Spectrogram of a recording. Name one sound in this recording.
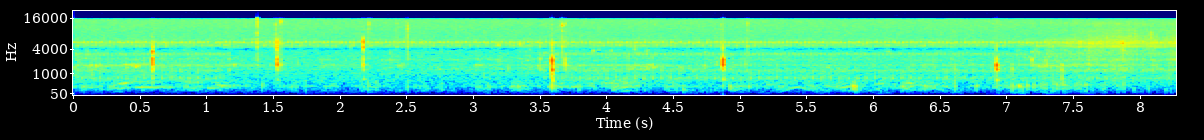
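A diver breathes out underwater, with bubbles gurgling.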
